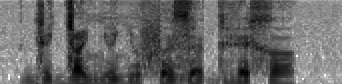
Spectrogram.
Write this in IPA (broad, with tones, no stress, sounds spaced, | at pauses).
ɡʲ ʌ˩ ɟ ɑ˩˧ ʎ ʌ˩ ʎ ʊ˧ f ə˩˧ z ɜ˩˧ ɡʱ ɛ˧ x ʌ˩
